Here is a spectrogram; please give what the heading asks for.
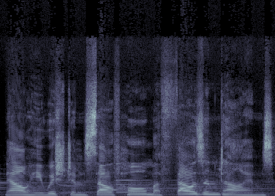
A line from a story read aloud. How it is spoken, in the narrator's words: said he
